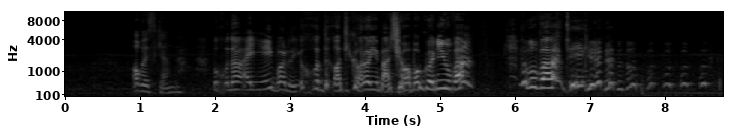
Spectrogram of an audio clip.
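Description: A middle-aged woman speaks with feeling nearby.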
